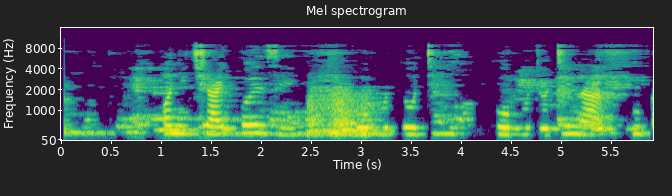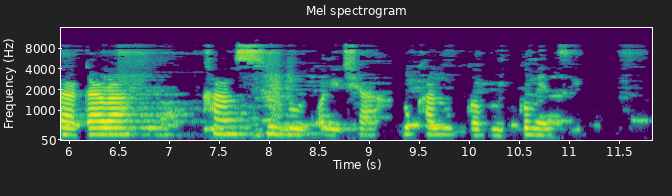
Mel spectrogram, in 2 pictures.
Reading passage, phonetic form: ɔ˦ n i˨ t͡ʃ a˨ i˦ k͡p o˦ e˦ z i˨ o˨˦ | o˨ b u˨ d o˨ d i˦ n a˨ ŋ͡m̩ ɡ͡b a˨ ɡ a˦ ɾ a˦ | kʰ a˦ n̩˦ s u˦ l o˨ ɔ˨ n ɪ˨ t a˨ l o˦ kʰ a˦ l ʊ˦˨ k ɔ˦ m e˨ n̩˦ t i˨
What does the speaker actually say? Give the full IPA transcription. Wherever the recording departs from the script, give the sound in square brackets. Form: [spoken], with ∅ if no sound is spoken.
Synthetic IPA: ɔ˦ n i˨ t͡ʃ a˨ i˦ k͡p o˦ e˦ z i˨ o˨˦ | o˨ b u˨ d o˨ d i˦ n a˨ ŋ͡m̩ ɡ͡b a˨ ɡ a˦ ɾ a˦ | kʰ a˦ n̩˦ s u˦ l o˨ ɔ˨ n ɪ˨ [t͡ʃ] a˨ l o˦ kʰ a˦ l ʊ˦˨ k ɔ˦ m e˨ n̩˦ t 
